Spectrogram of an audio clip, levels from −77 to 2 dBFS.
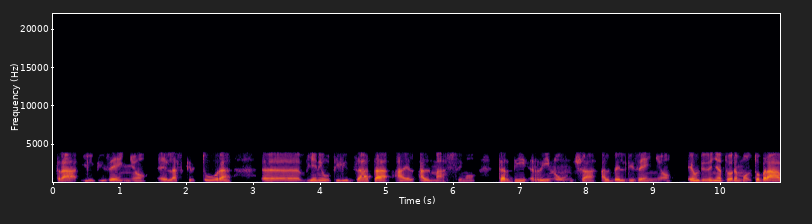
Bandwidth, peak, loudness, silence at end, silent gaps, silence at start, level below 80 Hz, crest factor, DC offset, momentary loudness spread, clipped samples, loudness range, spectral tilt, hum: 4.1 kHz; -6 dBFS; -28 LUFS; 0 s; none; 0.05 s; -70 dBFS; 22 dB; under 0.1%; 13 LU; under 0.1%; 3 LU; -9 dB/octave; none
